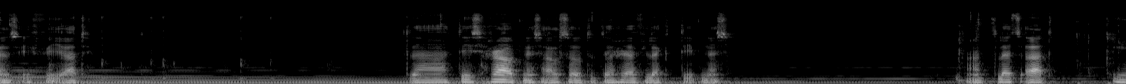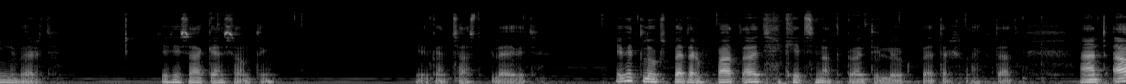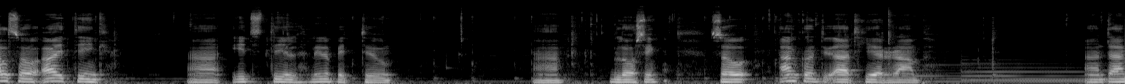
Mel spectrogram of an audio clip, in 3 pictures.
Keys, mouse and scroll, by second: 5.8-26.0 drag, 15.5-17.2 middle drag, 21.4-25.8 middle drag, 21.4 x, 25.8 ctrl+s, 29.2 ctrl+s, 29.2-33.4 middle drag, 33.4 shift+a.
